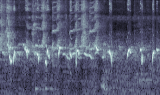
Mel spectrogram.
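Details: Sooty-headed Bulbul in captivity, konslet kemedol style: a short burst of chattering whistled notes, a brief pause, then a few sharper dropping notes in a room.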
